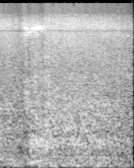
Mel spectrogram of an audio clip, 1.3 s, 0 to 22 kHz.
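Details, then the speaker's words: Freshly started Mopar V8 with a big Comp Cams "thumper" street cam and Edelbrock parts, idle set and fluids topped off: deep, choppy lumpy-cam note pulls up clean when blipped, with no knocks or ticks, a healthy big-cam V8 rev. "There you go. How's it sound? Oh, perfect. Absolutely beautiful. That is the cam I want to put in all our engines."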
